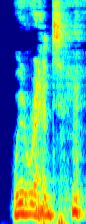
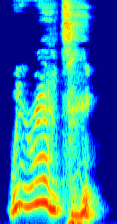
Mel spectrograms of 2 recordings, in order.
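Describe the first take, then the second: First: Said in the usual way. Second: Squeaky high mock voice, jokey; high cartoonish joke voice; silly high voice. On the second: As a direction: pitch way up into a goofy squeak on "We're renting". Punning ranting as renting.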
